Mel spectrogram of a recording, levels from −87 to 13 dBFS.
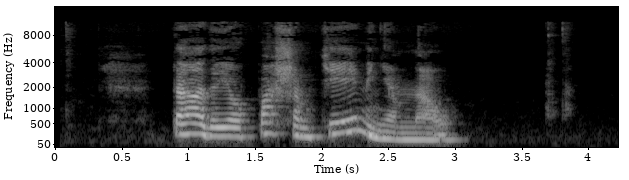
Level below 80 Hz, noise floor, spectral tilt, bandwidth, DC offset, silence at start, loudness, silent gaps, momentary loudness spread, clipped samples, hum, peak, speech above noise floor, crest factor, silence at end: -66 dBFS; -71 dBFS; -5.5 dB/octave; 11.5 kHz; under 0.1%; 0.9 s; -24 LUFS; none; 8 LU; under 0.1%; none; -8 dBFS; 48 dB; 18 dB; 1.2 s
